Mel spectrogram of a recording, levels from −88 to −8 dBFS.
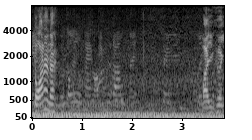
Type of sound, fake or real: real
